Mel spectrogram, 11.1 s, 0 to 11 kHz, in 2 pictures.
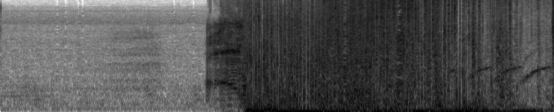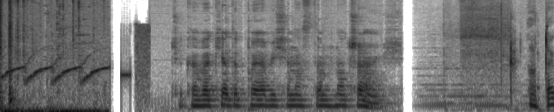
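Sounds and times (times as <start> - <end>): explosion rumble: 2.4 - 4.9.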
